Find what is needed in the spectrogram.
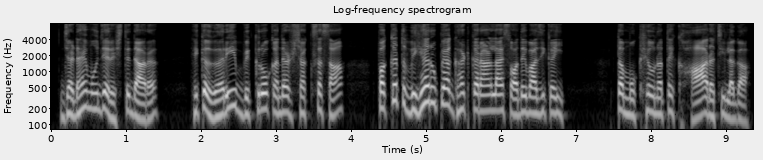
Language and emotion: Sindhi, angry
